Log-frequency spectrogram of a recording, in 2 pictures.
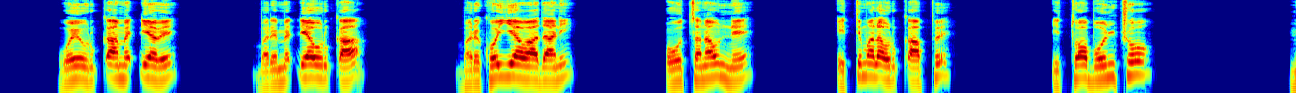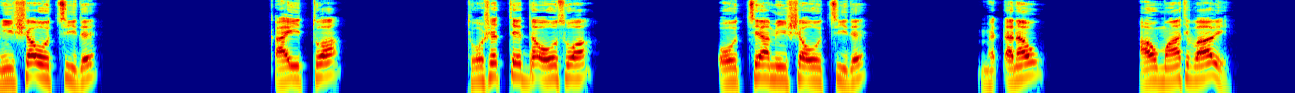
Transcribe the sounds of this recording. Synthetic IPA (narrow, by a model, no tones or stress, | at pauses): wɔjʊɾkʼːaːmɛɗːɪjaːwɛ | bɐɾɛmɛɗːɪjaːʊɾkʼːaː | bɐɾɛkɔjːɪjaːwaːd̪an | o̞ːt͡sːɐnɐwnːɛ | ɪt̪ːɪmɐlɐʊɾkʼːaːpːɛ | ɪt̪ːʊwaːbɔnt͡ʃːo̞ː | miːʃːɐo̞ːt͡sːiːd̪ɛ | kʼɐjɪt̪ːʊwaː | t̪o̞ːʃ̬ɛt̪ːe̞ːd̪ːɐo̞ːsʊwaː | o̞ːt͡sːɪjaːmiːʃːɐo̞ːt͡sːiːd̪ɛ | mɛɗːɐnɐw | ɐwmaːt̪ɪbaːwe̞ː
